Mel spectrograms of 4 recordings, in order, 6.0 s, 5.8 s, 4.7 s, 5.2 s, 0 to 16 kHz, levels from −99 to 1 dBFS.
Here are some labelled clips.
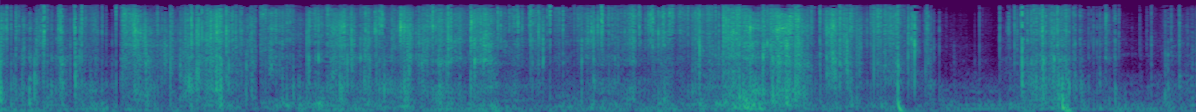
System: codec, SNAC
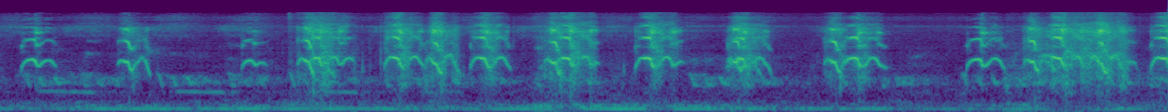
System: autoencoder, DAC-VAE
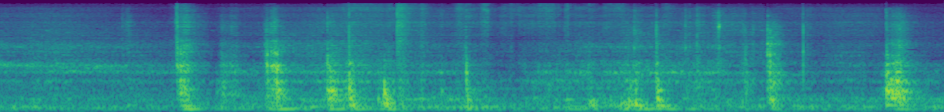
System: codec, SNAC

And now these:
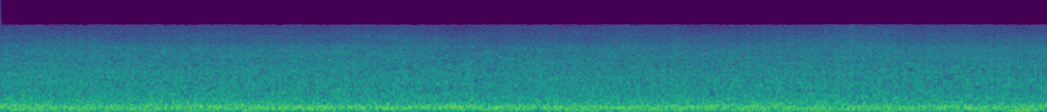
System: codec, DAC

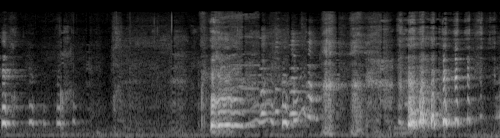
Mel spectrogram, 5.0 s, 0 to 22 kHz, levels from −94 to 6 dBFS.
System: none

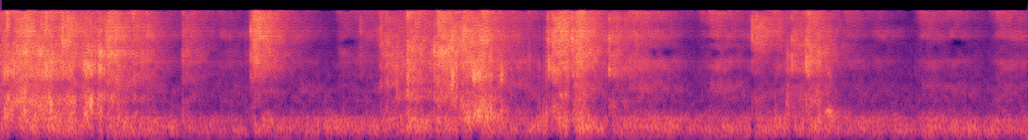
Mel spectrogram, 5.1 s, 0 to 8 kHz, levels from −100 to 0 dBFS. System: vocoder, Vocos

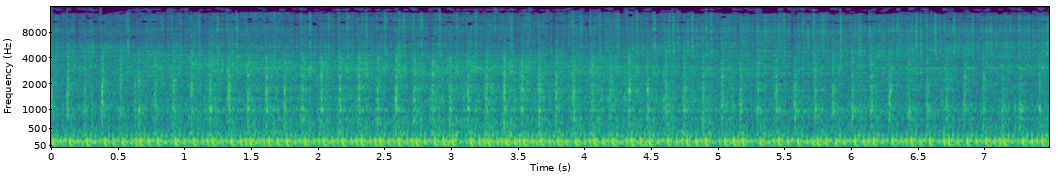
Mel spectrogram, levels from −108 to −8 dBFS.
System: none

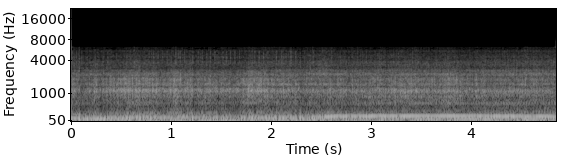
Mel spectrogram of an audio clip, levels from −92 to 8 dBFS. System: vocoder, Vocos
